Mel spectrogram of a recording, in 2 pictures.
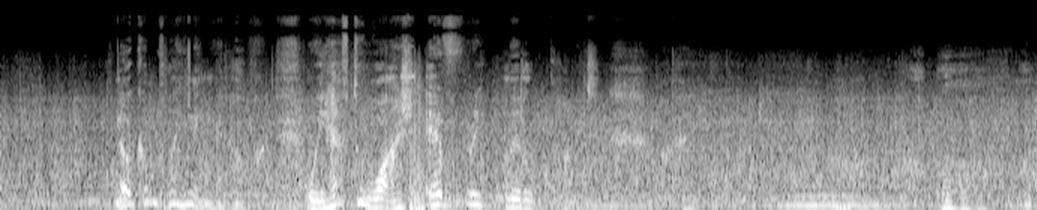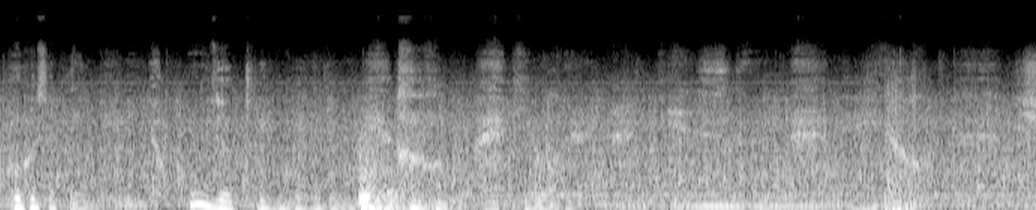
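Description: A man speaks softly and soothingly, close by.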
